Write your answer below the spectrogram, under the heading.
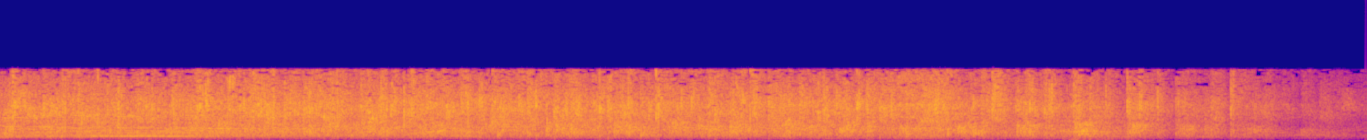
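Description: Sustained applause from a crowd for all the young brothers, a dense steady wash of many hands clapping that holds for several seconds before thinning and fading out at the end.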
